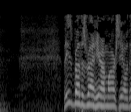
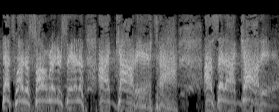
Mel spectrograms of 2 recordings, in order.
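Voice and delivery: loud, driving sermon cadence; shouting preacher building to a peak; full-force preaching; 6 semitones higher, 21 dB louder than usual. Acted. Preaching climax.

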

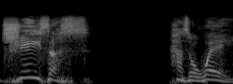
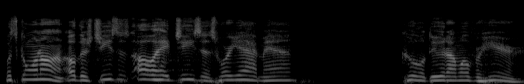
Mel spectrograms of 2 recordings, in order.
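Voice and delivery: casual; 3 semitones lower, 11 dB quieter than usual. Retold or imitated. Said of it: "He didn't just sit there and go".

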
